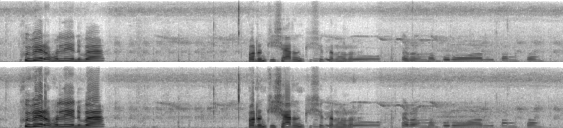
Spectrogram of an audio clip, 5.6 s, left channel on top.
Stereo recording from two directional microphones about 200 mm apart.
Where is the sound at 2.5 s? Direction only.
Centre (ahead or behind).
